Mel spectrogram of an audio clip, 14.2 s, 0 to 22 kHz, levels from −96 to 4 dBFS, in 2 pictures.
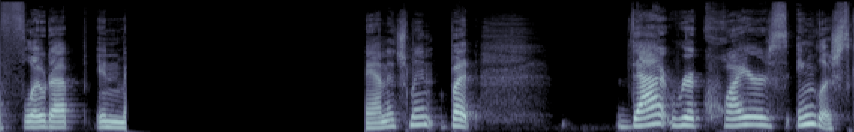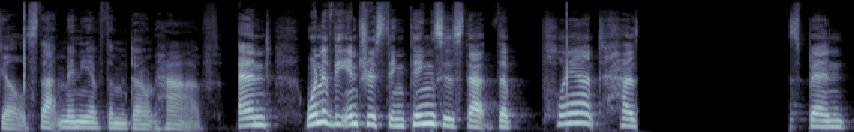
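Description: Playback stall at 1.04 to 3.05 s: the speech drops to silence for 2 s mid-flow, then resumes, likely because the player ran out of data or its thread was blocked.

Electrical switching spike at 7.32 s: a sharp snap sits on top of the speech, likely a brief arc from a nearby switch or motor coupling into the audio line.

Electrical switching spike at 11.83 s: another short snap, likely from the same kind of nearby switching.

Playback stall at 12.42 to 13.70 s: the speech cuts out for 1.27 s before carrying on, likely from the player again starving or being blocked.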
